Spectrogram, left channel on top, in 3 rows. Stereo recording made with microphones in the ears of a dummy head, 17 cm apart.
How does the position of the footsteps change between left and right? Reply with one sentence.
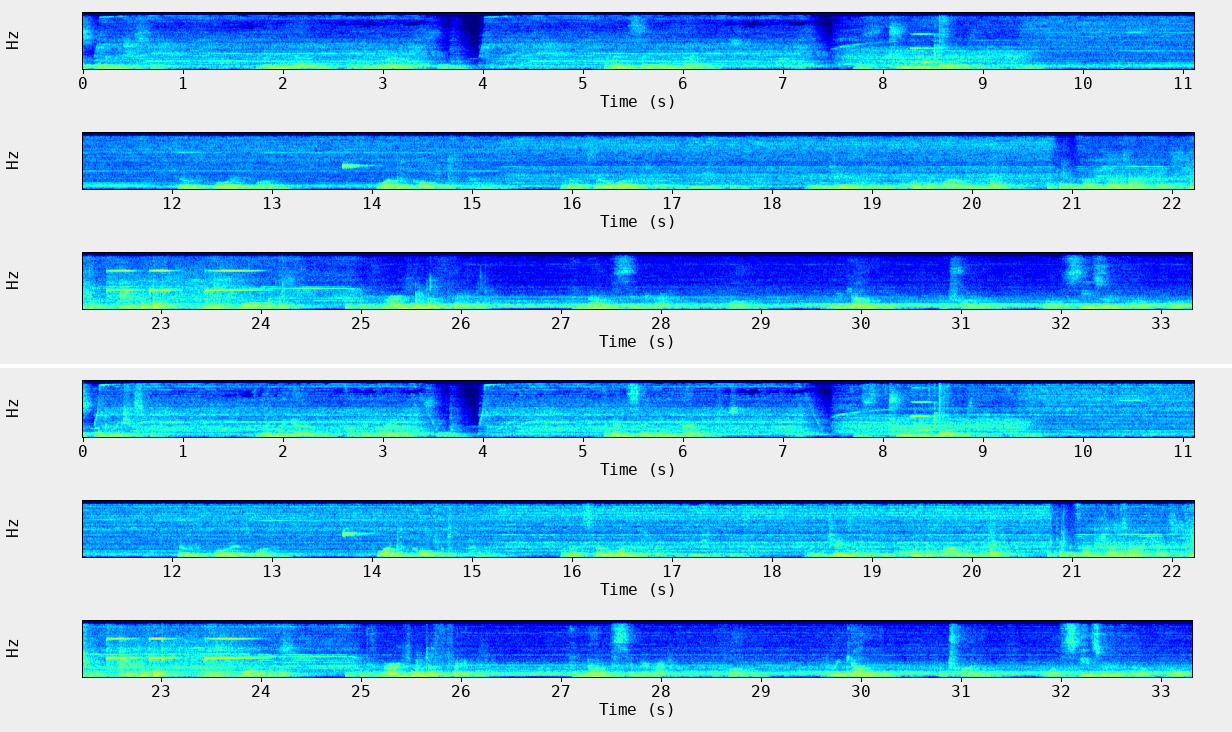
In this clip you hear the footsteps travel towards the left.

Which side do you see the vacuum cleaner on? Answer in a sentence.
You can hear the vacuum cleaner on the right.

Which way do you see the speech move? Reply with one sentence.
In this clip you hear the speech stay in one place.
